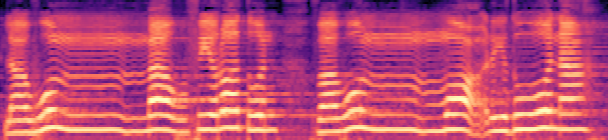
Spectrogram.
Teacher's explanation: mim sukun bertemu mim dibaca masuk dengan mendengung. Contoh, mim sukun bertemu mim, lahum maghfiratun fahum mu'riduna. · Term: Idgham ma'al gunnah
